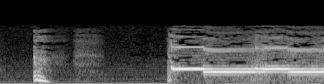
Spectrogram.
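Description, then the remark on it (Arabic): A doorbell, rung by the neighbours at the door, rings: a brief buzzy chirp, a short pause, then a loud, sustained electronic chime holding several steady tones that ring on to the end. No voices. “ترن ترن ترن ترن، هل نجلس خلف الباب؟”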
